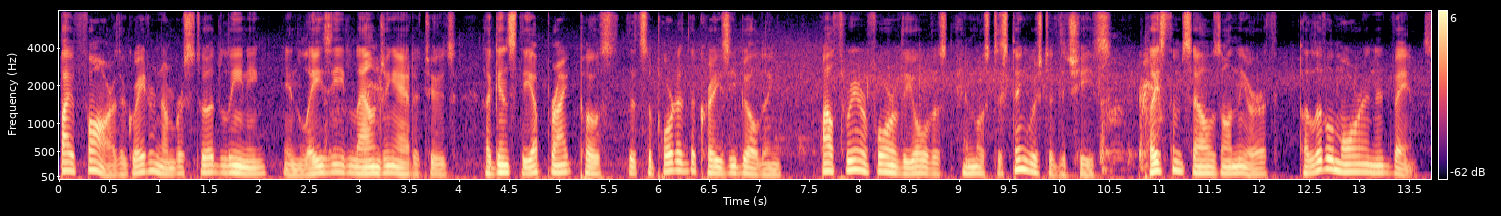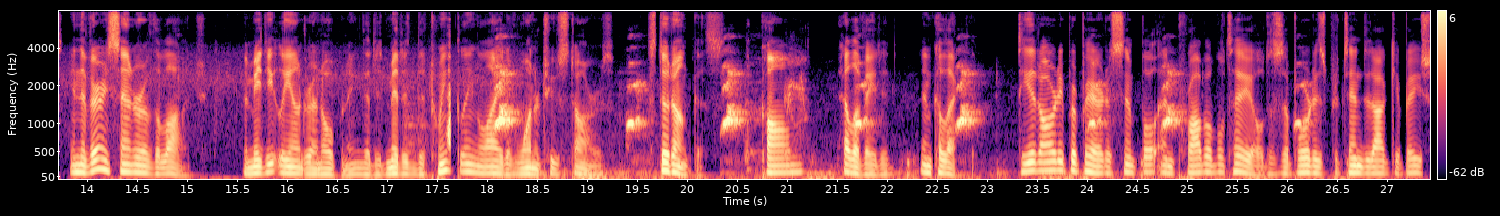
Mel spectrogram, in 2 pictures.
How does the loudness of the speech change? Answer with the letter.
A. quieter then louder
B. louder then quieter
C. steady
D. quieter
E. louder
C.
